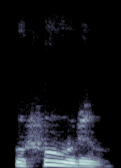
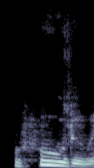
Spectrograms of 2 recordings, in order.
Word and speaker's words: Uhuru: Looks like the U, but it never says uh never says U says ooh. Uhuru. Uhuru. It always says ooh.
